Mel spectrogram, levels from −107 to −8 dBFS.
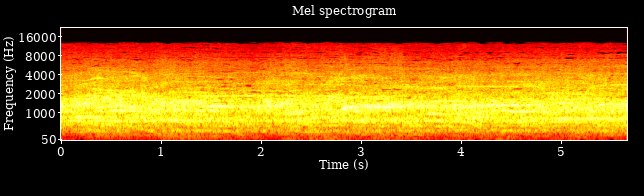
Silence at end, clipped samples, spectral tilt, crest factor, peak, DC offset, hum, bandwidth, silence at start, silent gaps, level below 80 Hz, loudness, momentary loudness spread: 0 s; under 0.1%; 0 dB/octave; 14 dB; -2 dBFS; under 0.1%; none; 13 kHz; 0 s; none; -64 dBFS; -14 LUFS; 3 LU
